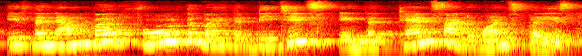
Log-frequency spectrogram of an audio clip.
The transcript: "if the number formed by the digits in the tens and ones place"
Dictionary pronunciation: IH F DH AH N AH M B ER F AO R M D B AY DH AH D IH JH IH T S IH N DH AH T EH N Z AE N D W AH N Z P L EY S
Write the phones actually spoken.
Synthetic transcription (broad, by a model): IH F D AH N AH M B ER F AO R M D B AY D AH D IH JH IH T S IH N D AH T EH N S AE N D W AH N S P L EY S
